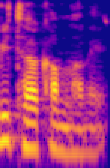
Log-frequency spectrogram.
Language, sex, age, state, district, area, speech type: Bodo, male, 60+, Assam, Udalguri, urban, spontaneous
